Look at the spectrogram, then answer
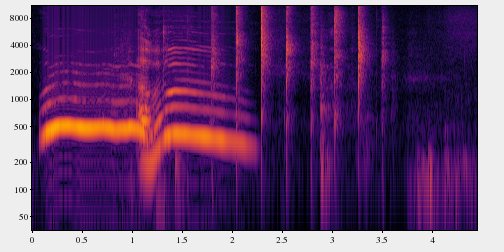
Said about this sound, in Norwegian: Store applaus.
